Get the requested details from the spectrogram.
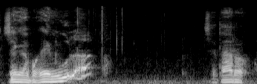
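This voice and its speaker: A man's voice: fairly low pitch, normal speed, slightly rough. A middle-aged man, telling a personal anecdote as a guest in casual conversation and acting out the dialogue in it. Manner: animated, re-enacts dialogue in his story. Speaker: guest storyteller.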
